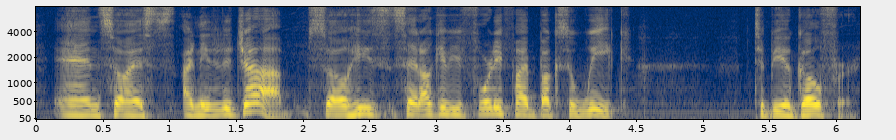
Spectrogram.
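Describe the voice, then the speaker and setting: A man with a fairly high pitch talks in an ordinary speaking voice. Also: ordinary pitch variation, moderate pace. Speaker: musician and producer. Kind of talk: interview.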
